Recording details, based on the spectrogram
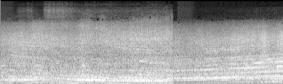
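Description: A race car in Assetto Corsa accelerating hard out of a corner and down a hill on a race weekend replay, its engine giving a loud continuous rising whine with a gear shift midway and no talking.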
